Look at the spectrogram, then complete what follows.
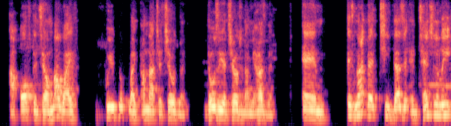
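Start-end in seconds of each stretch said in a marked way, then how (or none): none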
